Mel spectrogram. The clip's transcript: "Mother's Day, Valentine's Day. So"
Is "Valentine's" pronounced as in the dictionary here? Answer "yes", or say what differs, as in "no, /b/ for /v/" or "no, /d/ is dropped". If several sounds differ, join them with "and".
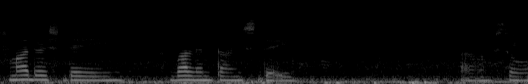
no, /s/ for /z/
